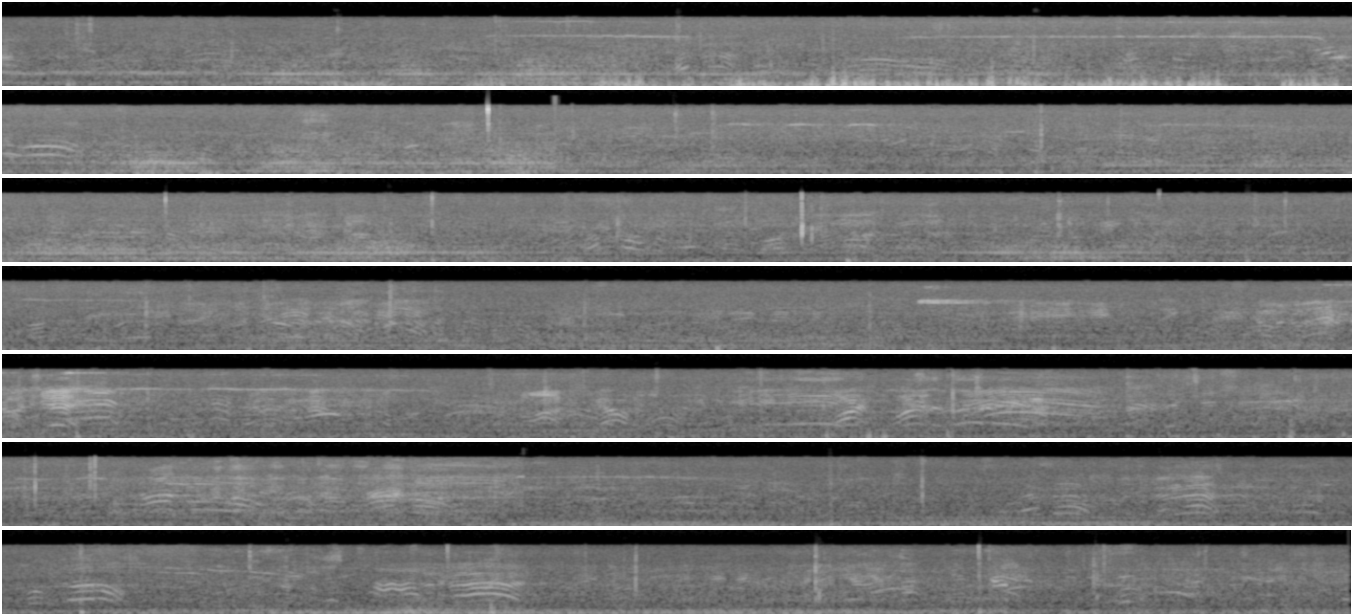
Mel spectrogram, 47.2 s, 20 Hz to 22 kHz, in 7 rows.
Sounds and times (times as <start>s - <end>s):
Speech: 0.0s - 10.3s, 13.7s - 24.7s, 25.3s - 47.2s.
